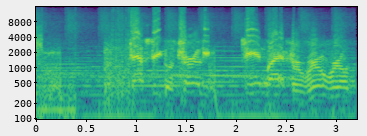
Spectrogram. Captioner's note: voiceover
